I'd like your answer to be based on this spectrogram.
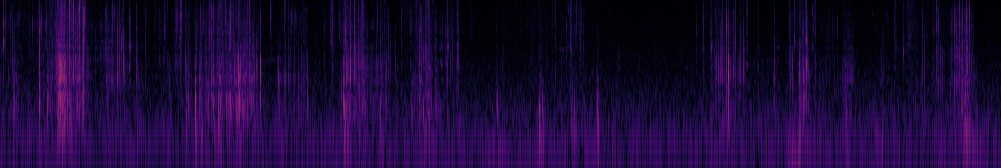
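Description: A metal utility knife blade carves chunks off a palm-sized, solid white oval bar of glitter soap held in the hand. Bursts of crisp, bright scraping and crunching come and go with quiet pauses between them.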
